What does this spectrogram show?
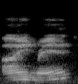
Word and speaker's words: Ayn Rand: And his next movie is going to be a adaptation of the controversial, I believe how you pronounce him, Ayn Rand, right?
